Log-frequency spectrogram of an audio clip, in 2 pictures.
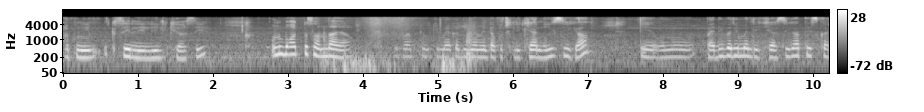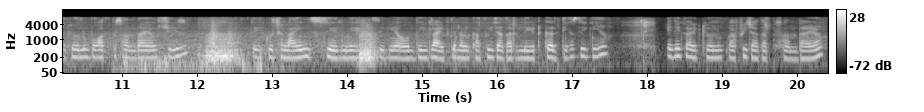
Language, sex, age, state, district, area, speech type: Punjabi, female, 18-30, Punjab, Gurdaspur, urban, spontaneous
